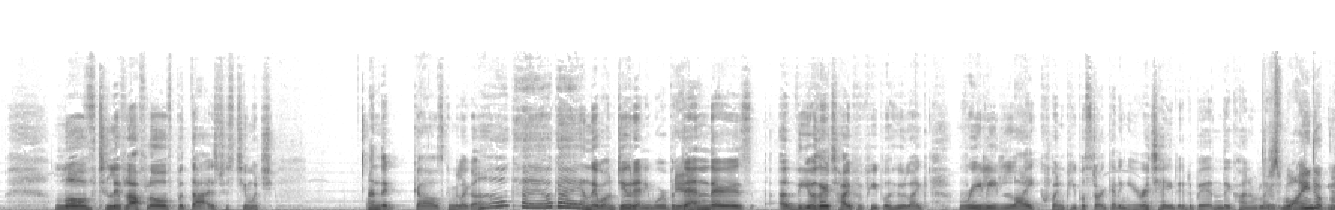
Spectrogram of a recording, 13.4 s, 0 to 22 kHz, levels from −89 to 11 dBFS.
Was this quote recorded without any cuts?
yes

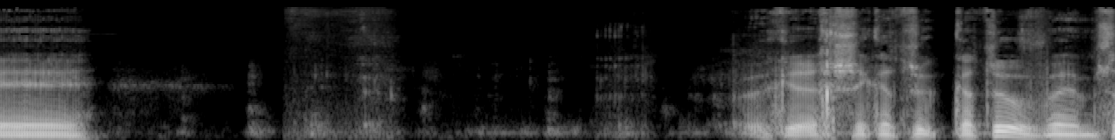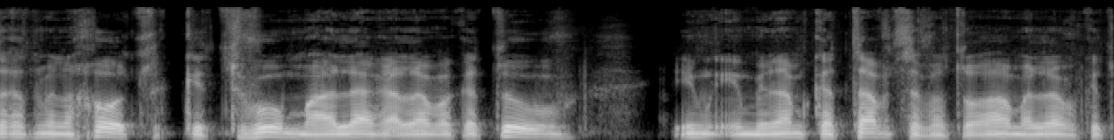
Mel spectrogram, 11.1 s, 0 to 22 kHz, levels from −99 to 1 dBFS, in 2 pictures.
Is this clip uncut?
yes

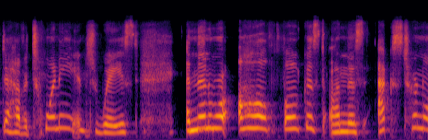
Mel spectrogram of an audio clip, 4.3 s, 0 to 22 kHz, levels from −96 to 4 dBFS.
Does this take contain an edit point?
no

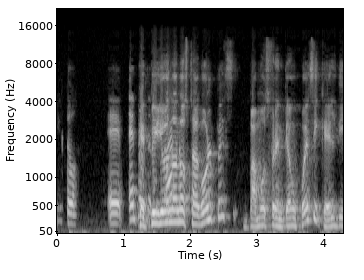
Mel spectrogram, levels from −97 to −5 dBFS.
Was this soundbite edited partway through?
yes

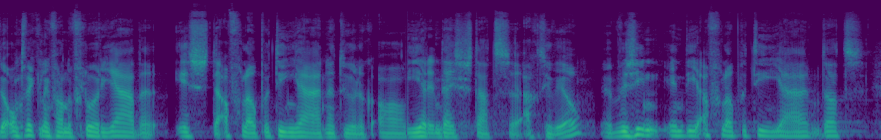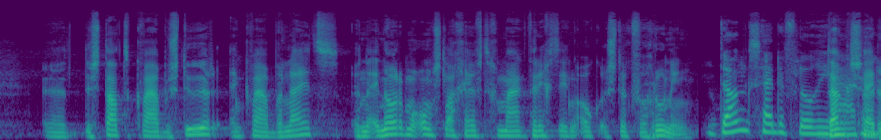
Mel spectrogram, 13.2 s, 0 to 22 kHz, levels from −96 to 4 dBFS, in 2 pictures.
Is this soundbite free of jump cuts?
no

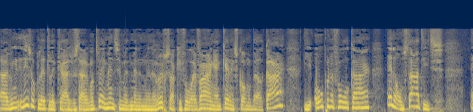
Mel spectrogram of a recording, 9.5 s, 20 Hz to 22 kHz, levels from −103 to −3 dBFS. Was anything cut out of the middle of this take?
no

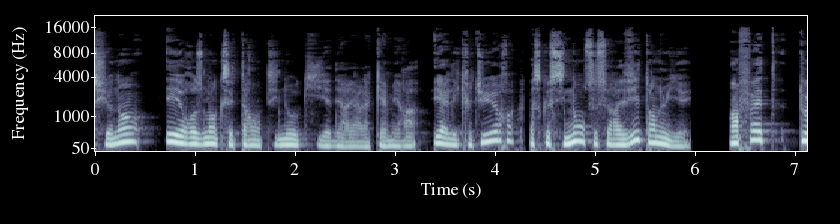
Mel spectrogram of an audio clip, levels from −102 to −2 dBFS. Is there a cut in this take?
yes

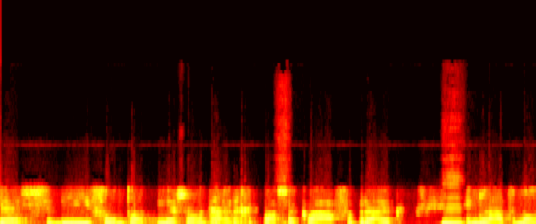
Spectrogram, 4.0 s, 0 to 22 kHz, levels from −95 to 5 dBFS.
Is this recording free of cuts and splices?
no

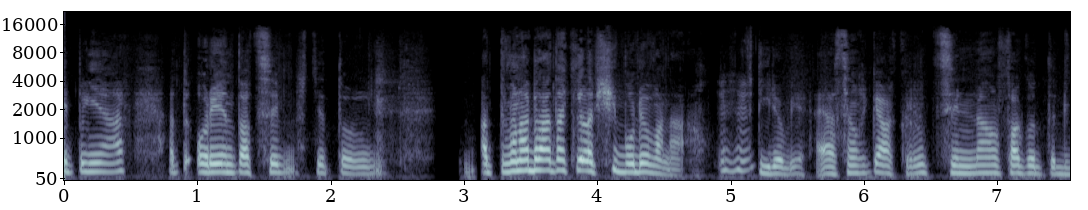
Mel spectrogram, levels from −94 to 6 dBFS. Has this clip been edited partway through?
yes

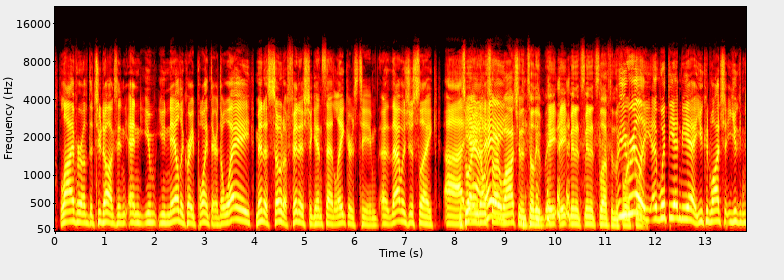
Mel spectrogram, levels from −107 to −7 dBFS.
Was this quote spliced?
yes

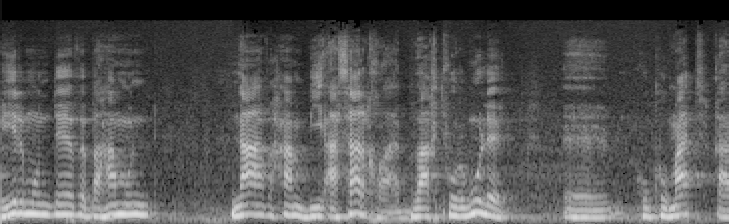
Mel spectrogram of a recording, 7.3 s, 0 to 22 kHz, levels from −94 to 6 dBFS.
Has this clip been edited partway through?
yes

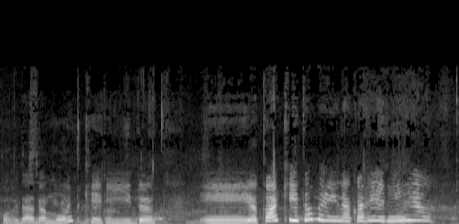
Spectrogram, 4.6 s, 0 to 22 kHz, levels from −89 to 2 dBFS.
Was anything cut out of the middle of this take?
no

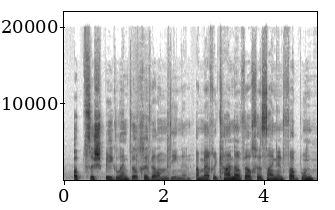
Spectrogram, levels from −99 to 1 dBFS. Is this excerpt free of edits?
no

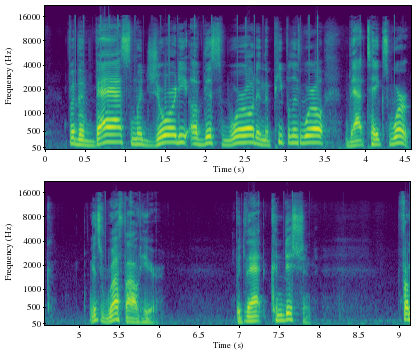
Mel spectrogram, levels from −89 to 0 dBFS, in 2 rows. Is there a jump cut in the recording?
yes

